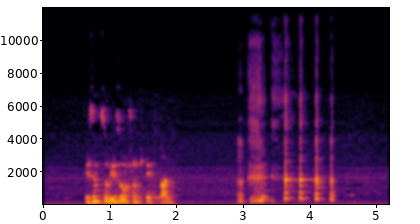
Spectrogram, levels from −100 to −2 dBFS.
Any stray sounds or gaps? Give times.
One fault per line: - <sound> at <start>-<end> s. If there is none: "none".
- laugh at 2.9-4.5 s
